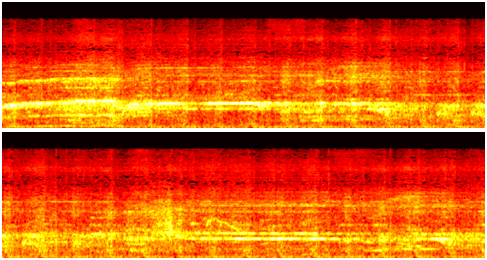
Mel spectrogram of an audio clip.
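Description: Two kendo fencers' long, drawn-out kiai shouts as they face off in guard: one held for about four seconds, then a lower-pitched one for about four seconds, over the murmur of a large hall.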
